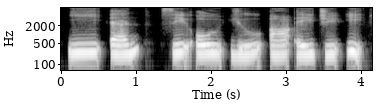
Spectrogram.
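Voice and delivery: slow, even letters of "E N C O U R A G E"; spelled letter by letter. Shown as a demonstration. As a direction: spell each letter slowly and evenly. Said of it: "我们可以用两种方式".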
